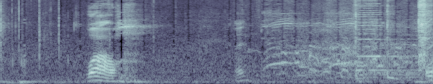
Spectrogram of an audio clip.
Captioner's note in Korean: 웃음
